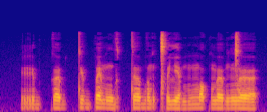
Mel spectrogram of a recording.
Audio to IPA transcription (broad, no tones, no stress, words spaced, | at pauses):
rʏbkːœːbtːʏb pɛm ŋɡʊtːəːb əːmǀʰəlʲab mʊmɔːkmœːbŋ͡ǀœː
